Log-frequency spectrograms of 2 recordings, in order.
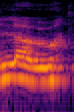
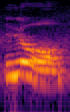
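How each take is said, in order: First: The vowel is a rounded 'oh' sound. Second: The vowel is an open 'aw' sound. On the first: A French accent changed the vowel. "with her French accent she said low" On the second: This is the word that was intended. "they knew she meant law"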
